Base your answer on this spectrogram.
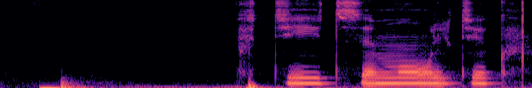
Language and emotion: Russian, sad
